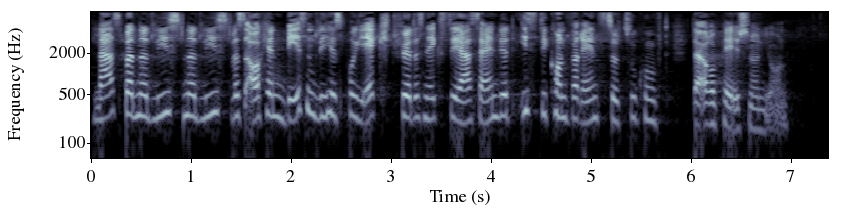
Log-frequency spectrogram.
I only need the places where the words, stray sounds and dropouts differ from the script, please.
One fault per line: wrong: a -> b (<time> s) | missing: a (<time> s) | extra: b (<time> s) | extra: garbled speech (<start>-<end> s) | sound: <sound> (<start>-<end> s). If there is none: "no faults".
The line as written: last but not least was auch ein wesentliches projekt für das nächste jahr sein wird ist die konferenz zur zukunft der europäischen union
extra: not least (1.0 s)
